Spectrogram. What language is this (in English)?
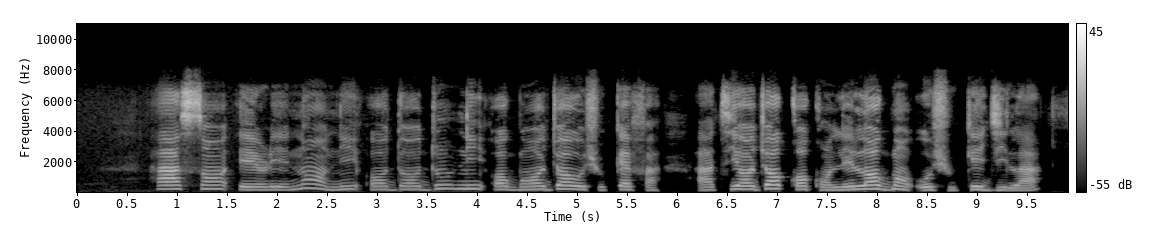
Yoruba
